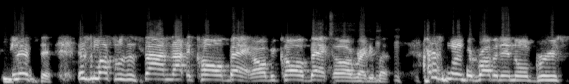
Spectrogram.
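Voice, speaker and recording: A man's voice: high voice, fairly quick, pushed and bright, no echo. A man calling in to a sports talk show, fired up and needling, his voice choppy and glitching robotically as the call breaks up. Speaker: call-in listener. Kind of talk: casual sports trash talk. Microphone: phone. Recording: muffled breaking-up phone line.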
